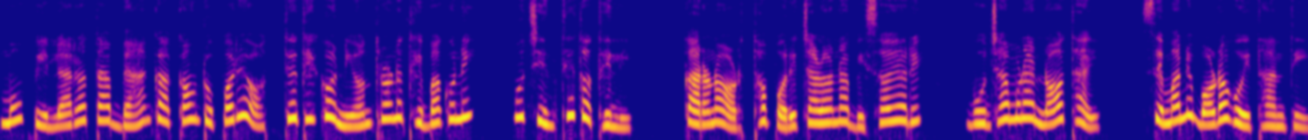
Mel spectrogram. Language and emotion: Odia, fearful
